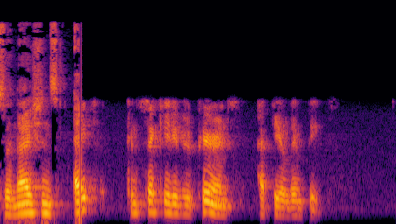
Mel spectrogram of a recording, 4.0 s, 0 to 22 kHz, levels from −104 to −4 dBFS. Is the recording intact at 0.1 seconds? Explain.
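Yes, the speech at 0.1 seconds plays through cleanly, with no dropout, click, distortion or other fault at that moment.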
